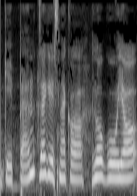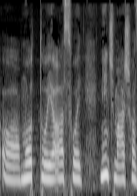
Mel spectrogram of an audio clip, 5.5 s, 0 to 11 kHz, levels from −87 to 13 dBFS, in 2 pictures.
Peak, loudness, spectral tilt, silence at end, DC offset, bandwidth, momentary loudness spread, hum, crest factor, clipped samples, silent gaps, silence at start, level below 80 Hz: 0 dBFS; -12 LUFS; -5.5 dB/octave; 0 s; under 0.1%; 11 kHz; 7 LU; none; 12 dB; under 0.1%; none; 0 s; -44 dBFS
